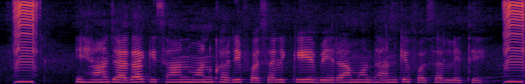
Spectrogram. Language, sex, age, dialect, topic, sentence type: Chhattisgarhi, female, 18-24, Eastern, agriculture, statement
